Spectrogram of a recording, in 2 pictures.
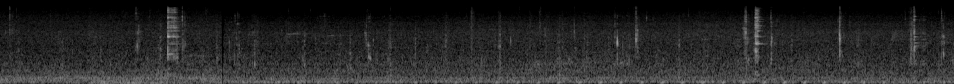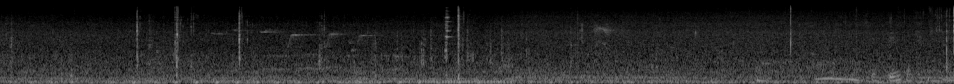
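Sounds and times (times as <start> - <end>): person chewing with wet smacks: 1.4 - 15.4.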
